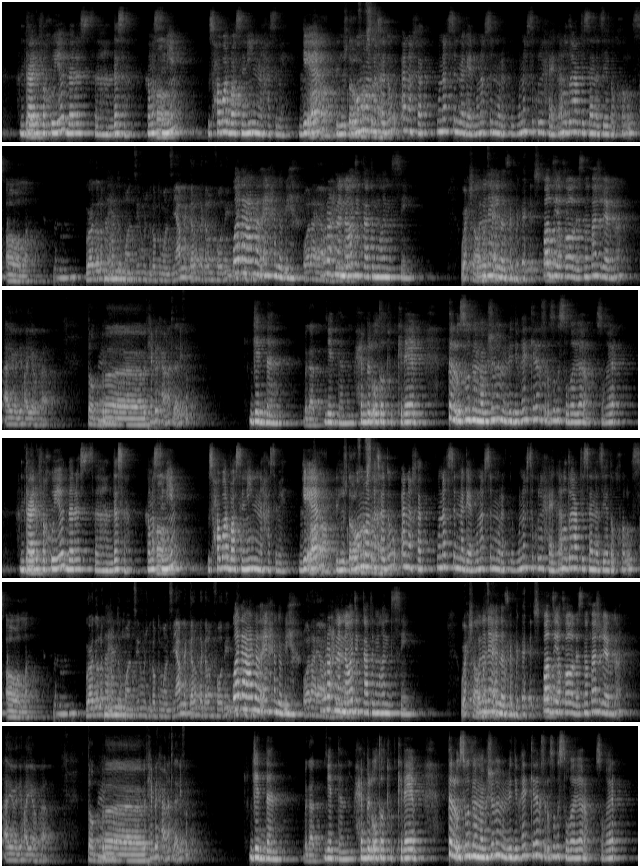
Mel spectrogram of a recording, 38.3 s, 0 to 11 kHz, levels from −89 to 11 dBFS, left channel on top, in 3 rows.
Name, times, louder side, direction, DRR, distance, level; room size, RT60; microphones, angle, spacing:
voice 1, 0.3-2.6 2.9-3.5 4.1-5.7 5.9-12.7 13.8-14.2 14.8-15.2 17.4-18.7 19.1-20.9 22.2-23.1 23.6-25.2 27.4-27.7 30.5-31.1 32.0-37.8, right 1 dB, 90° right, 7 dB, 0.8 m, -24 dB
voice 2, 6.2-6.6 6.9-7.6 12.8-13.3 14.4-17.3 17.6-17.7 18.8-19.7 21.9-23.8 25.5-26.4 27.2-29.3 31.5-31.8, right 2 dB, 45° right, 2 dB, 1.7 m, -31 dB
21.5 x 21.5 x 2.6 m, 1.1 s
head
